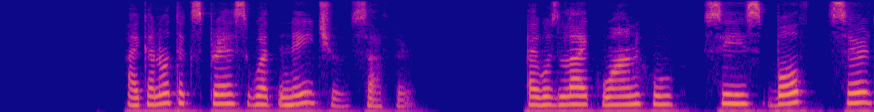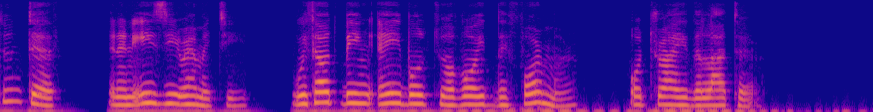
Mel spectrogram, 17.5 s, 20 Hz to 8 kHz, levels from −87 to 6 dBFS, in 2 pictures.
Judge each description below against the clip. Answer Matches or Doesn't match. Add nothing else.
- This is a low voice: Doesn't match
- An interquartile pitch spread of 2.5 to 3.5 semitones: Matches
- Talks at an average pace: Doesn't match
